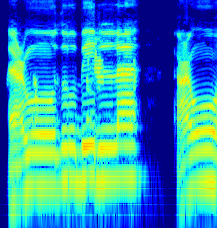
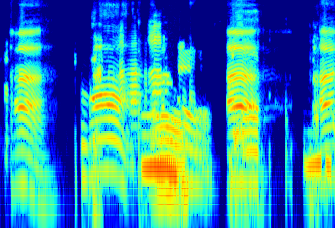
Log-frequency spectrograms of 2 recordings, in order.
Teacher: Naam. Itu ada ain ya harus dibedakan. Hamzanya harus jelas. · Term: Hamzahnya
